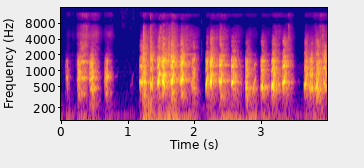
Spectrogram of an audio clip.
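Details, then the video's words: Guinea pig sounds described as happy: bursts of short, harmonic squeaking notes in rapid runs, grouped into several quick series separated by brief silences, with a low background hum. "Guinea Pig Sounds to Make your Guinea pig Happy. Guinea pig sound effect. Happy Guinea Pigs"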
